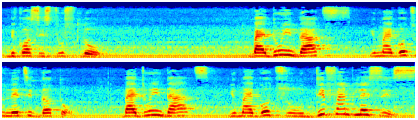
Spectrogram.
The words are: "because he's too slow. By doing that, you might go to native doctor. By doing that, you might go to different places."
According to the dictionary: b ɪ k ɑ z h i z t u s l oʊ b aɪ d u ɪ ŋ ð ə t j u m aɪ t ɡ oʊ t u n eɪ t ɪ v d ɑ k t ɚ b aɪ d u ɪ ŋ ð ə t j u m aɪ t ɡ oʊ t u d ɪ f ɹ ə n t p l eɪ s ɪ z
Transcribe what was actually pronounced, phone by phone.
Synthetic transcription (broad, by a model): b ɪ k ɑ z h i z t u s l oʊ b aɪ d u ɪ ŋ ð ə t j u m aɪ t ɡ oʊ t u n eɪ t ɪ v d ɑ t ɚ b aɪ d u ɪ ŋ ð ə t j u m aɪ t ɡ oʊ t u d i f ɹ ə n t p l eɪ s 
